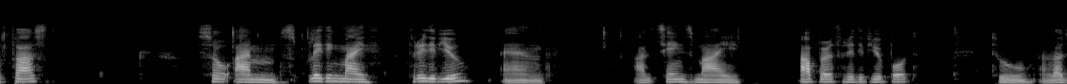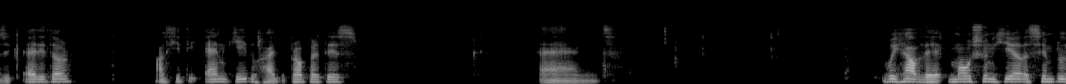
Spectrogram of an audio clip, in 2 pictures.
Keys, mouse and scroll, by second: 4.3-5.4 middle drag, 13.2 n.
